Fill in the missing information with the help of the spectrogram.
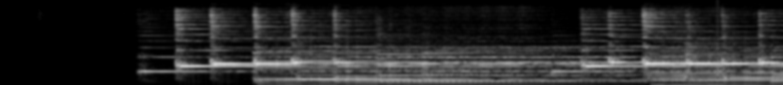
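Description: Piano sound played on a digital keyboard workstation: after about a second of silence, a few single notes are struck, then sustained chords with low bass notes come in, moving to a new chord near the end.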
